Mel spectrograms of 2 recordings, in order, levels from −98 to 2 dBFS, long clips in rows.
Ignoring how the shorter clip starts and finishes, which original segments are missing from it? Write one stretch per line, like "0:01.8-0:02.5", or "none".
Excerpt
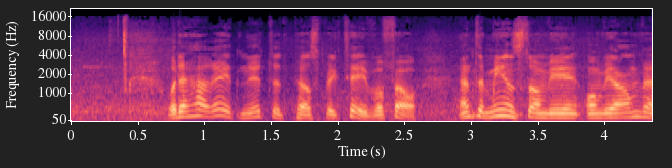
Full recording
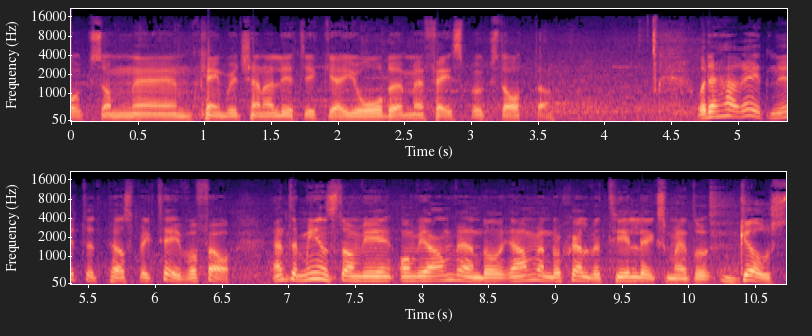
none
